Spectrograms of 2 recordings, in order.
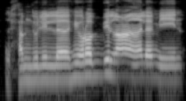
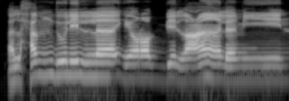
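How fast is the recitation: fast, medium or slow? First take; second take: fast; medium. First: It is recited very quickly. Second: It is recited at a moderate pace. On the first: It is the pace used for reviewing memorized text. "paling cepat" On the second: It is the pace an imam uses. "tidak terlalu lambat dan tidak terlalu cepat"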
